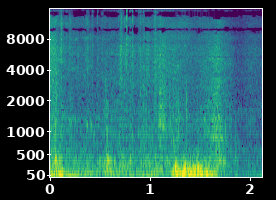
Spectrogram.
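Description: Handling noise: rustling as a sleeve and hand brush close past a handheld camera while reaching behind furniture, with a dull bump about a second and a half in.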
